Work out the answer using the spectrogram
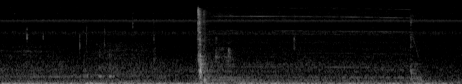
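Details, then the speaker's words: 1997 Harley-Davidson Road King after Magneti Marelli in-tank fuel pump and filter replacement, ignition on: click then a very quiet steady hum for about two seconds, stopping cleanly, a normal pump prime. "So it's time now to turn on the ignition, and let's listen for the fuel pump and see how she does. Very quiet."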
